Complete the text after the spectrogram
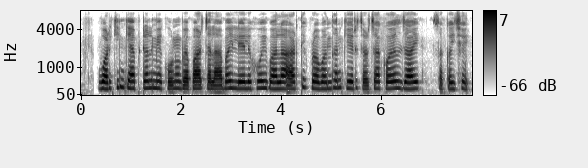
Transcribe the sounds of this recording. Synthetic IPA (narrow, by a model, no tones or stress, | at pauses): ʋəɾkiŋɡkɛpi̥ʈəlmekonobjəpaɾt͡ʃəla̰bəjlelɦojbalaːɾt̪ʰik̚pɾəbənd̪ʱənkeɾt͡ʃəɾt͡ʃakəld͡ʒaj | səkəjt͡ʃʰɛ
